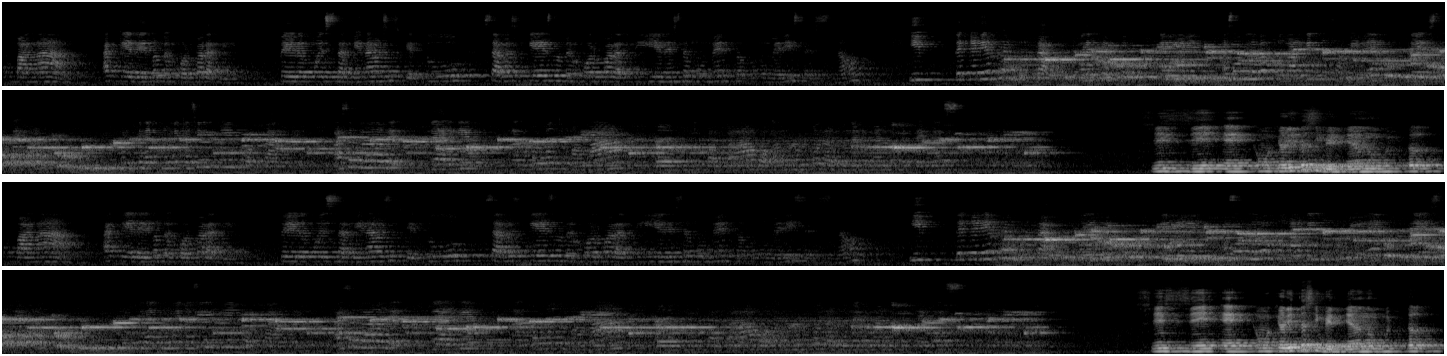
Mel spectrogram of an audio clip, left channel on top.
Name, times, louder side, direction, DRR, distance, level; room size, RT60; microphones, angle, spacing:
voice 1, 0.1-0.6 1.0-2.3 2.8-4.6 4.8-8.6 8.8-9.2 9.5-11.3 11.6-14.8 15.6-17.4 17.7-19.2 19.5-20.6 21.0-23.9, left 2 dB, 65° left, -4 dB, 2.1 m, -46 dB
sound 1, 9.9-24.8, right 1 dB, 5° right, 1.0 m, -37 dB
sound 2, 10.0-12.7 13.3-16.0, right 1 dB, 25° right, 1.5 m, -43 dB
voice 2, 25.9-28.6, right 2 dB, 50° right, 3 dB, 0.9 m, -28 dB
9.7 x 3.4 x 3.8 m, 1.2 s
head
